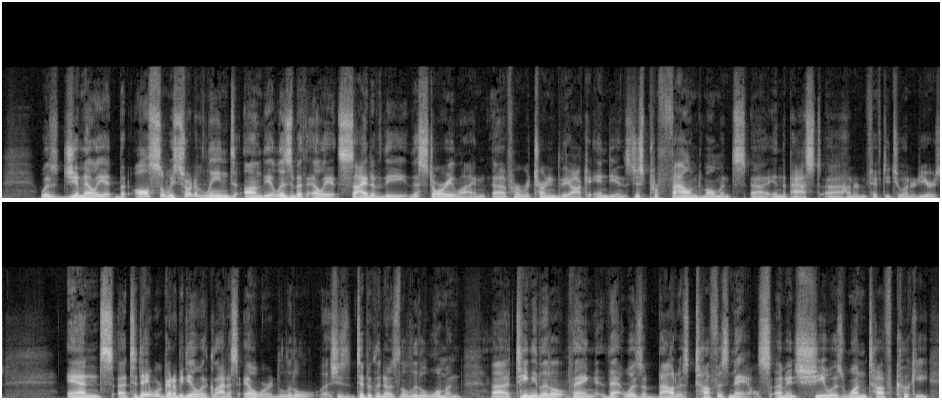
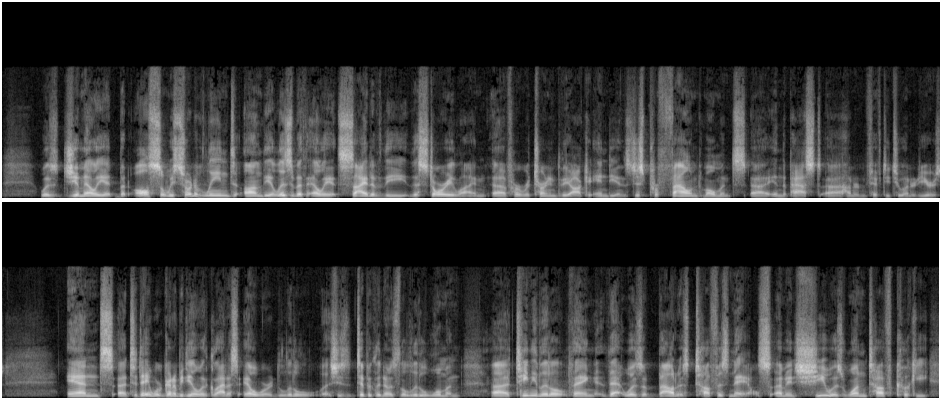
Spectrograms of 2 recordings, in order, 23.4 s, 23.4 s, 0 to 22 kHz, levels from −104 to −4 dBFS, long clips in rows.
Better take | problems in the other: first | thin; somewhat; fading below 300 Hz

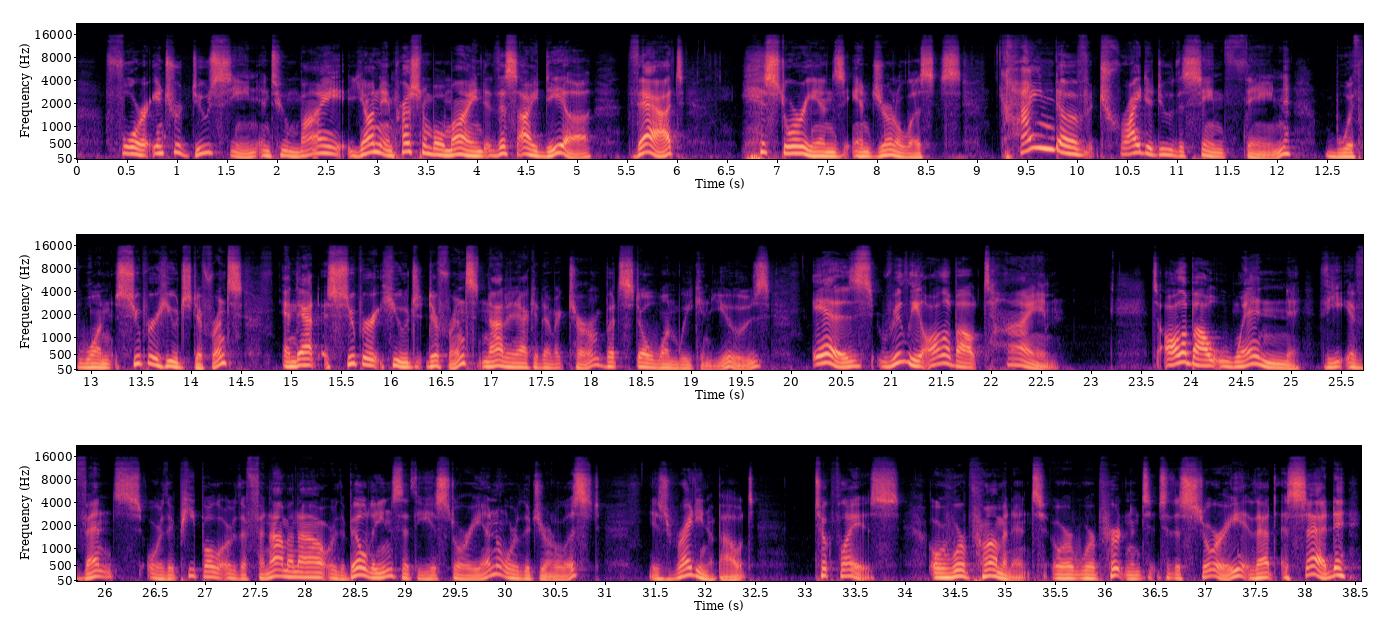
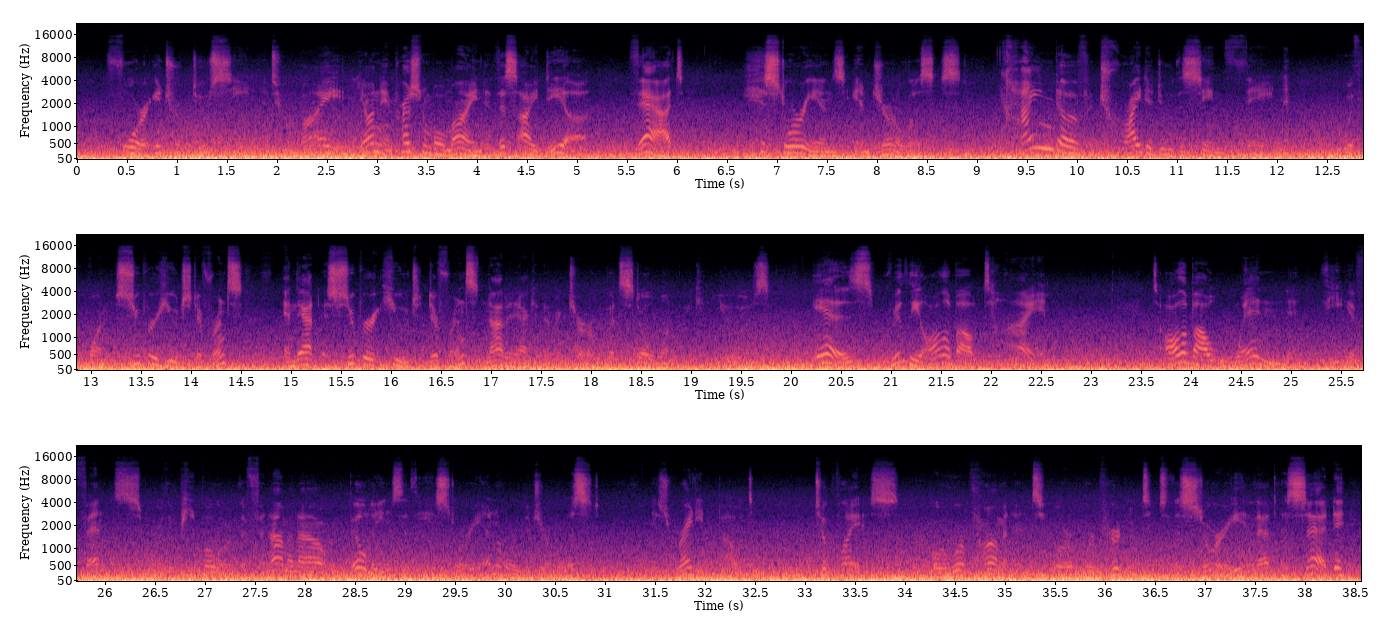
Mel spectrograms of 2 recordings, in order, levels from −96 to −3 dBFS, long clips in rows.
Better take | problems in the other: first | low rumble; loud; throughout; 1 dB below the speech

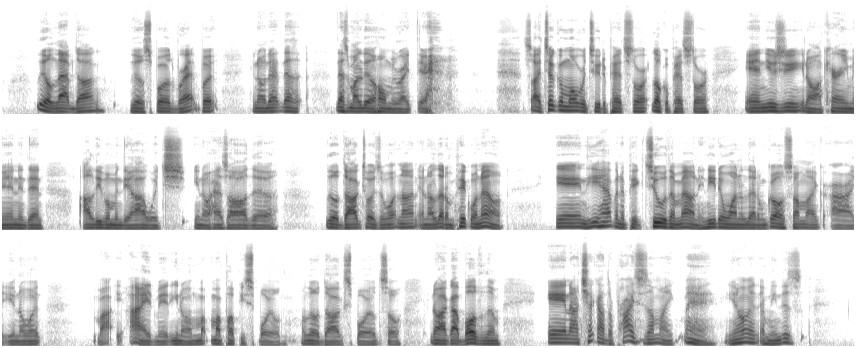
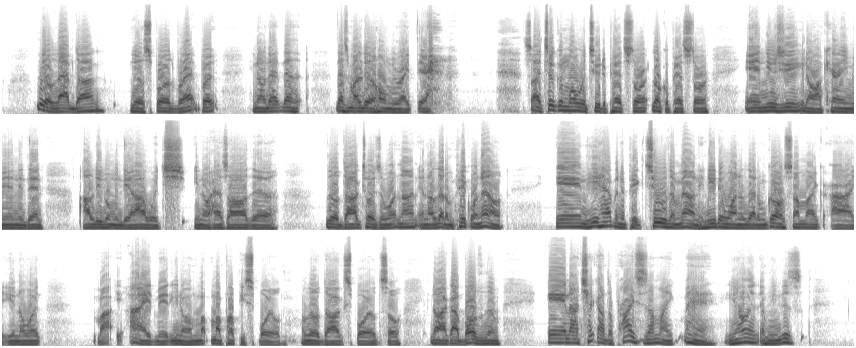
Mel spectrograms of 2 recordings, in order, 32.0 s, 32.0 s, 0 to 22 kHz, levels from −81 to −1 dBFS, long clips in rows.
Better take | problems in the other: first | distortion; heavy; 20% of the sound clipped

